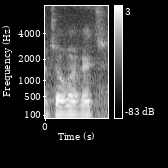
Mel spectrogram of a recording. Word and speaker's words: Jovovich: And, just movies with Mila Jovovich and Demi Moore. And say her name right? Who? Mila Say her Jovovich? name. There you go. Yeah, the J is a Y.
